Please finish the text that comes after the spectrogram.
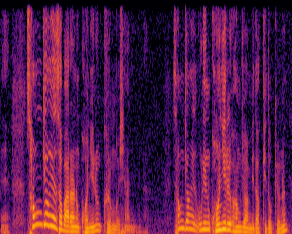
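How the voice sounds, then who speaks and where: A middle-aged man preaches a sermon in a high, very animated voice. He pushes up into loud, emphatic exhortation, then drops into quiet, almost muttered asides. The sound is close and dry, with no room echo. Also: quick pace. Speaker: pastor.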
